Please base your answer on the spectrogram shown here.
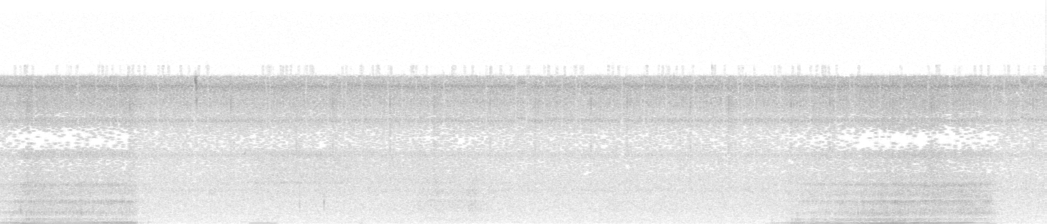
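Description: Deep, rough, rattling snores separated by a long quiet gap from a sleeping dog; loud sleep snoring.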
